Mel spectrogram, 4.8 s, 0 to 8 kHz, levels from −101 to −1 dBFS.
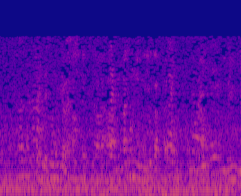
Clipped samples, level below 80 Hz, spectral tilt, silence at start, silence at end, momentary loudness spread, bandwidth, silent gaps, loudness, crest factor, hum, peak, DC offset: under 0.1%; -60 dBFS; -5.5 dB/octave; 0 s; 0 s; 3 LU; 4.8 kHz; none; -55 LUFS; 14 dB; none; -38 dBFS; under 0.1%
